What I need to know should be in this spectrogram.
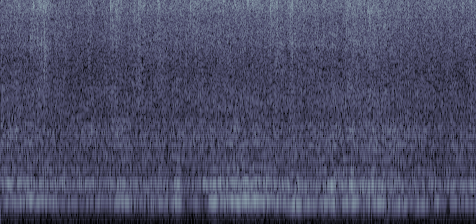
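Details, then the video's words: Continuous fly buzzing, a low droning hum with a strong overtone above it, steady throughout with small rises and dips in pitch and loudness as the insect moves. "Звук мухи. Жужжание мухи."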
